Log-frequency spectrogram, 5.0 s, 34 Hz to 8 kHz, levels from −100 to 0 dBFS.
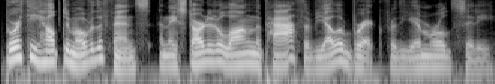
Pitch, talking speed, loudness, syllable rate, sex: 115 Hz, 230 wpm, -21 LUFS, 6.3 syllables/s, male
